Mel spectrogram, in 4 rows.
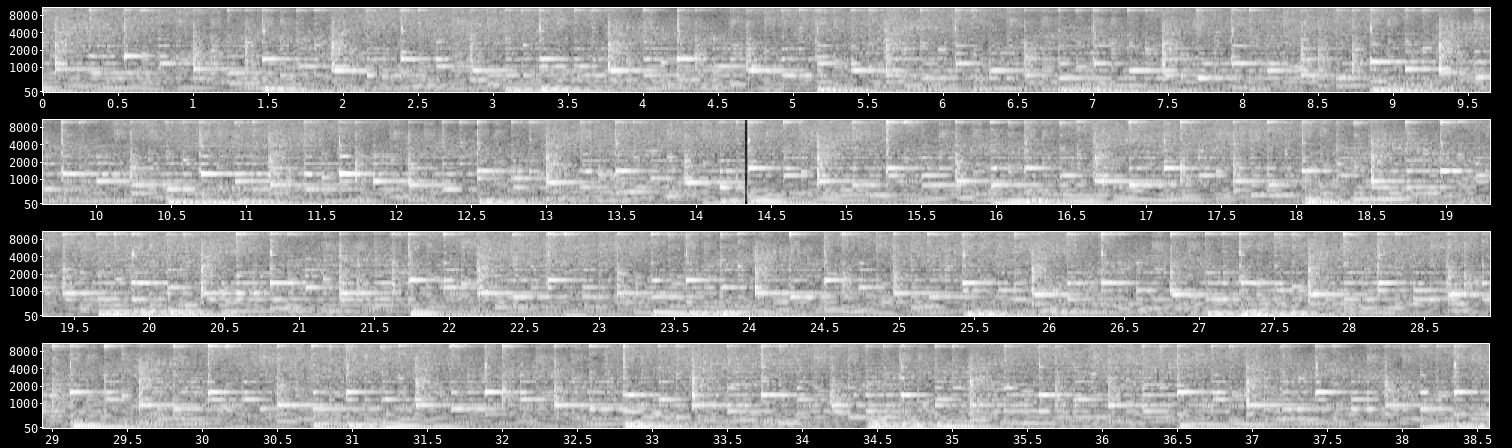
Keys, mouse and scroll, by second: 10.2 click, 14.7 click, 25.5-27.3 scroll up 1, 27.7 click, 28.4-31.9 right drag, 35.9-38.4 scroll down 1.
